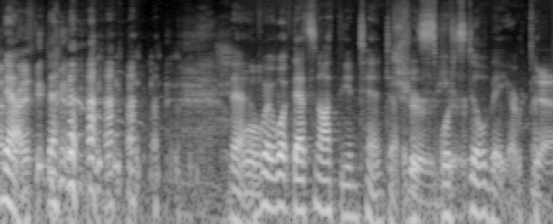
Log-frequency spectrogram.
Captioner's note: all laughs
